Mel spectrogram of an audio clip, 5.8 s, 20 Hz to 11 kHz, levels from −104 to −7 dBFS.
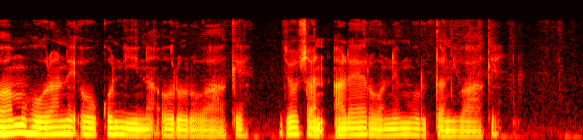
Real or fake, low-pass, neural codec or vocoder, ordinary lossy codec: real; 7.2 kHz; none; none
